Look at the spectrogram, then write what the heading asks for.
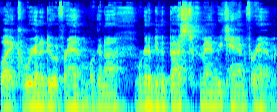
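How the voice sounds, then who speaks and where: At a fairly quick pace and a medium pitch, a man speaks with monotone, flat intonation in a room with audible echo. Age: young. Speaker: student. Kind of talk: self-presentation video. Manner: loud; halting.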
